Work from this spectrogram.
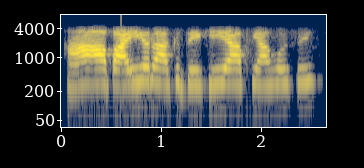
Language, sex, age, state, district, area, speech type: Hindi, female, 18-30, Rajasthan, Karauli, rural, conversation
